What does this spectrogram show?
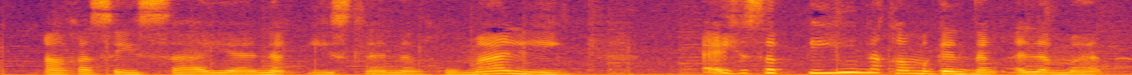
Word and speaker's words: Jomalig: maikling impormasyon patungkol sa jumalig ang jumalig Island ang tamang bigkas dito ay humalig na matatagpuan sa silangang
